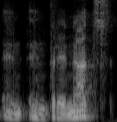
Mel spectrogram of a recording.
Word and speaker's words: EntreNuts: poco de todo s que la pronunciación es entrenat pero el 90 de los argentinos le decimos ent o entrenarse dependiendo viste la pronunciación bueno y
